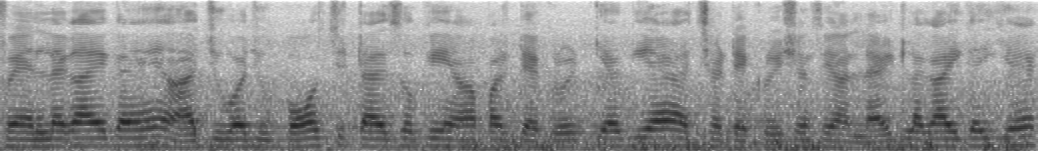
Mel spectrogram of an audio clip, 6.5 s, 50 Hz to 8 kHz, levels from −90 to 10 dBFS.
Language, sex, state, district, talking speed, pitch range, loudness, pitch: Hindi, male, Madhya Pradesh, Katni, 210 wpm, 135-155 Hz, -13 LUFS, 145 Hz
